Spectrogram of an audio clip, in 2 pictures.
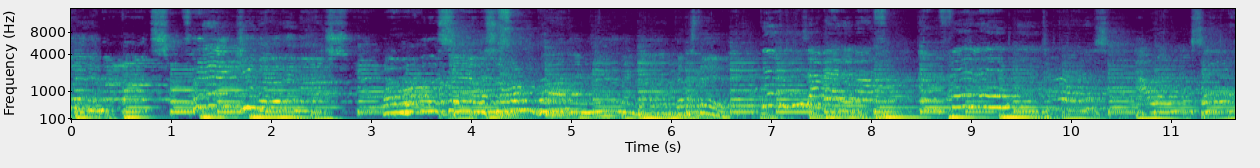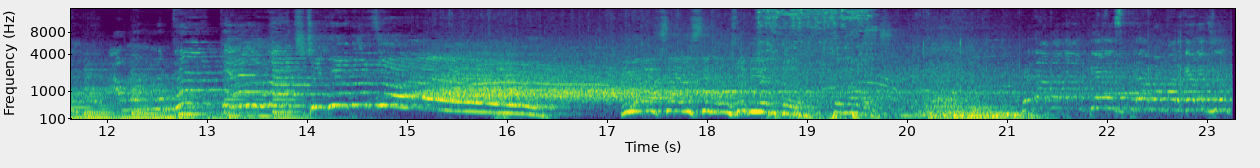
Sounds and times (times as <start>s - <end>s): Music: 0.0s - 14.7s
Speech: 17.2s - 19.8s.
